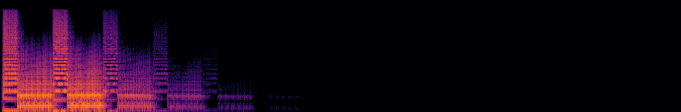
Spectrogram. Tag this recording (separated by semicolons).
FX; SFX; sound-desing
